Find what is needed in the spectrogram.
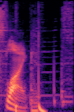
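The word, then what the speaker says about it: Slynk: Pretty sure that's meant to be Slink. They spell it with a Y, so it's Slink.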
